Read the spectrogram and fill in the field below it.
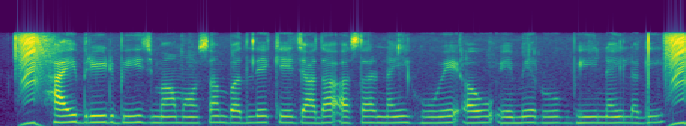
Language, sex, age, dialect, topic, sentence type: Chhattisgarhi, female, 25-30, Eastern, agriculture, statement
